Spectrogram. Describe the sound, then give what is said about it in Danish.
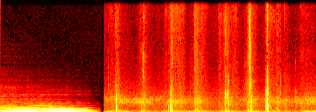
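A sustained musical chord fades out, then steady footsteps walk along Vorkærvej in Viby, Aarhus, on the way to Viby Badminton Klub, about eight crisp, evenly spaced steps over a low hiss of outdoor background noise. “Jeg går på Vorkærvej i Viby i Aarhus lige nu, og det gør jeg, fordi jeg er på vej hen til Viby Badminton Klub, som ligger lidt længere nede ad vejen.”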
